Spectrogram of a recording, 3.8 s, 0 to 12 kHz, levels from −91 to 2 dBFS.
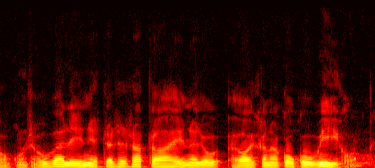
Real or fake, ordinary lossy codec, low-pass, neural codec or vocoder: real; none; none; none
